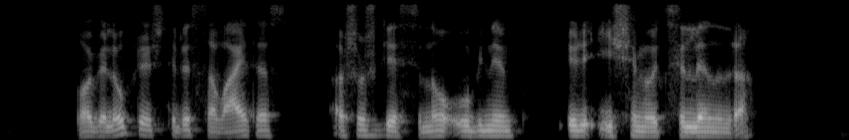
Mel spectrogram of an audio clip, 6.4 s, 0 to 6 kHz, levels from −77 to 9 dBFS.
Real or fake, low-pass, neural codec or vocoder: fake; 5.4 kHz; codec, 16 kHz, 8 kbps, FunCodec, trained on Chinese and English, 25 frames a second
